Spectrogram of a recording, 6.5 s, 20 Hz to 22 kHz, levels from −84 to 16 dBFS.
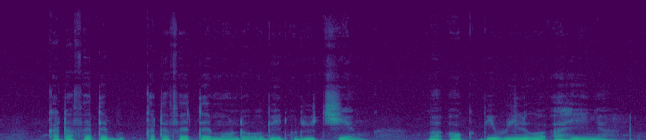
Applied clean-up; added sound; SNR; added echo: none; none; none; none.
